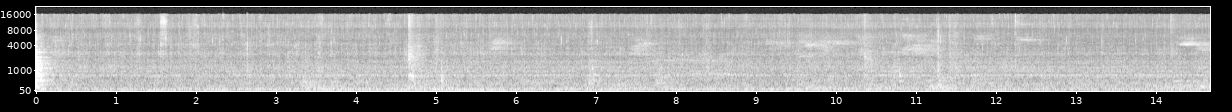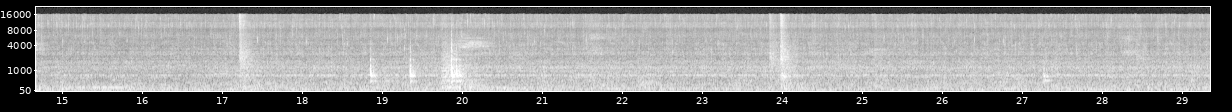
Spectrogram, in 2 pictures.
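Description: Diced potatoes, chilies and tomato frying gently in oil in a pan: a faint, steady sizzle, with a few sharp clicks scattered through it.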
